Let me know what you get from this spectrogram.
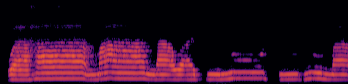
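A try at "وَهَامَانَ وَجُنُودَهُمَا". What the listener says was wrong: Wajunuda bukan du, wajunudahuma ya Bu. Wahamana wa junudahuma junudahuma kanu khati'ina.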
